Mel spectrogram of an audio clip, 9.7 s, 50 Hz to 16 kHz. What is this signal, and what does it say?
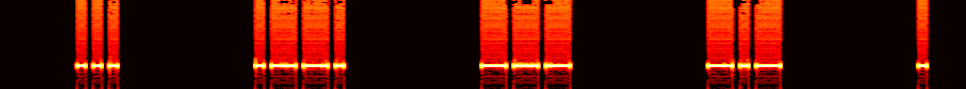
Morse code, heard as a keyed tone, about 15 wpm, spaced as for 5 wpm, 1000 Hz. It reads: SPOKE
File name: qotdfiles / 5wpm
